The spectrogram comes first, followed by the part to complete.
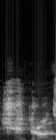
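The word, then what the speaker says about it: Chödrön: Y también el libro de Pema Chodron, se dice Chodron, se pronuncia, famoso libro, Cuando todo se derrumba.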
